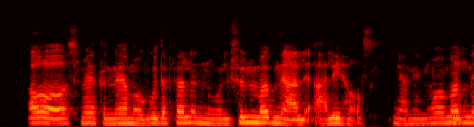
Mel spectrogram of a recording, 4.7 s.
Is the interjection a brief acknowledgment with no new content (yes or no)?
yes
